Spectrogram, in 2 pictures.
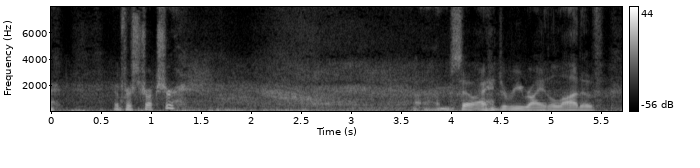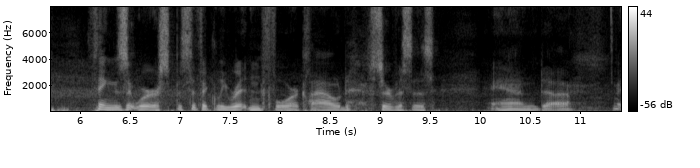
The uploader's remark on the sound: I clip on my portable mic and take a little walk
